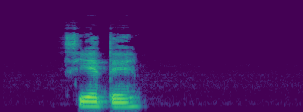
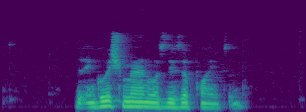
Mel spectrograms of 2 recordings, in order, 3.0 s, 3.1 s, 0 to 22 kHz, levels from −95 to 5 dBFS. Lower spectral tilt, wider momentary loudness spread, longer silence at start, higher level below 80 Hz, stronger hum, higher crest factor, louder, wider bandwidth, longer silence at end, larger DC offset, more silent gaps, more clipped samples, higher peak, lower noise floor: second, -5.5 dB/octave vs -7.5 dB/octave; about the same, 19 LU vs 18 LU; about the same, 0.65 s vs 0.75 s; about the same, -74 dBFS vs -70 dBFS; neither; about the same, 20 dB vs 16 dB; first, -21 LUFS vs -28 LUFS; about the same, 7.8 kHz vs 7.8 kHz; first, 1.65 s vs 0.65 s; neither; neither; neither; first, -6 dBFS vs -14 dBFS; about the same, -83 dBFS vs -80 dBFS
